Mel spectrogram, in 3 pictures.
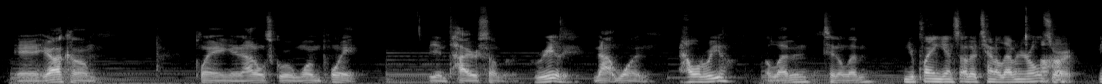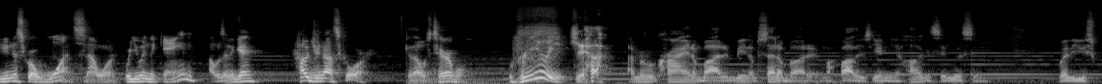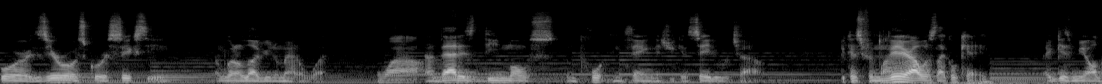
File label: Inspirational Speech; Kobe Bryant Talks About How He Was Terrible At Basketball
